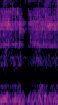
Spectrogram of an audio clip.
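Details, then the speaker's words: Faint, low, rumbling snore from the speaker's dog sleeping in the background, heard briefly; snoring. "Oh, sorry, my dog is snoring, in case you're wondering what that noise is."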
